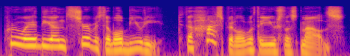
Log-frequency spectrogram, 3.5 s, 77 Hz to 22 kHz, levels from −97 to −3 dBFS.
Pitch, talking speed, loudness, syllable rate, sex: 170 Hz, 205 wpm, -17 LUFS, 6.7 syllables/s, male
